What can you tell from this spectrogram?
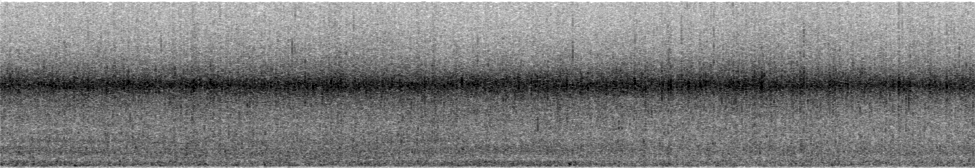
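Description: Small mountain stream flowing over rocks and little cascades: a steady, even rush of water.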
